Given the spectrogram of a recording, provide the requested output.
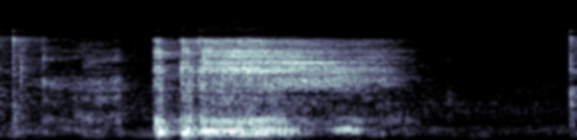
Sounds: Throat clearing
